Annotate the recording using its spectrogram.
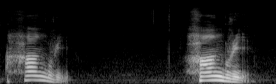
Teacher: primary stress, or the main stress is given in the first syllable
